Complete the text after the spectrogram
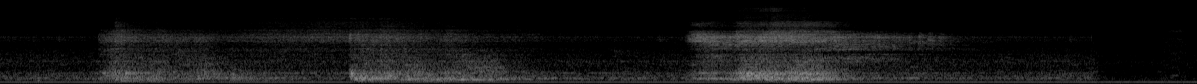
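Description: A huge beast roars loudly in bursts.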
